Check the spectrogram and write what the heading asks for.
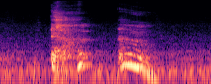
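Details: Two short, harsh cough bursts from an adult woman in a quiet room; cough.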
